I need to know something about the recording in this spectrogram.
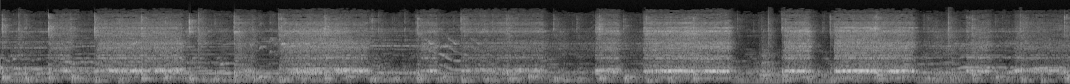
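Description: Experimental improvised music from a vinyl record on a turntable being handled by hand, a dense mass of held tones that breaks off briefly several times and comes back in uneven stretches.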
